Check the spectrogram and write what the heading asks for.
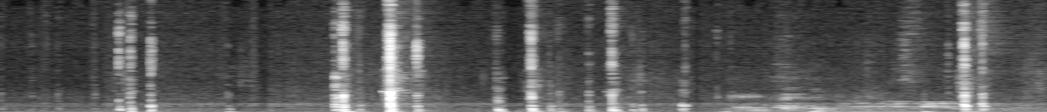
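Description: Keystrokes on a computer keyboard: a handful of separate, sharp clicks at irregular intervals as a word is typed.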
